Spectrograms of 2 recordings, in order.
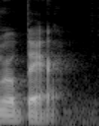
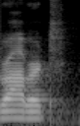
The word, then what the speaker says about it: Robert: and I keep saying Robert, I'm sorry, Luis Robert. I know it's spelled Robert, it's pronounced Robert, but when I first heard his name years ago, they kept saying Robert, and it's just stuck in my mind.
